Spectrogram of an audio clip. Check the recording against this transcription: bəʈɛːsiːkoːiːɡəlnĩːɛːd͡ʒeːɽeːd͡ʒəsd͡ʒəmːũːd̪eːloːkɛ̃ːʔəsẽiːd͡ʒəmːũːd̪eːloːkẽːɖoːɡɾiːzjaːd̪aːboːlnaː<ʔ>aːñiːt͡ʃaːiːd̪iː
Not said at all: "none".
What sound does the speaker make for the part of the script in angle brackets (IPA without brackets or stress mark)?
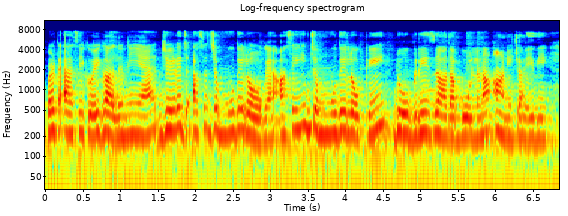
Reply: ʔ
